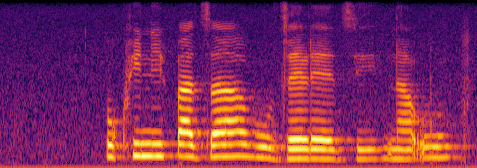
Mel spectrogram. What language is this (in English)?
Venda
